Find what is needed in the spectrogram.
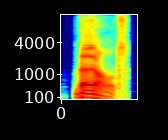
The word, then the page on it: boult: British English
